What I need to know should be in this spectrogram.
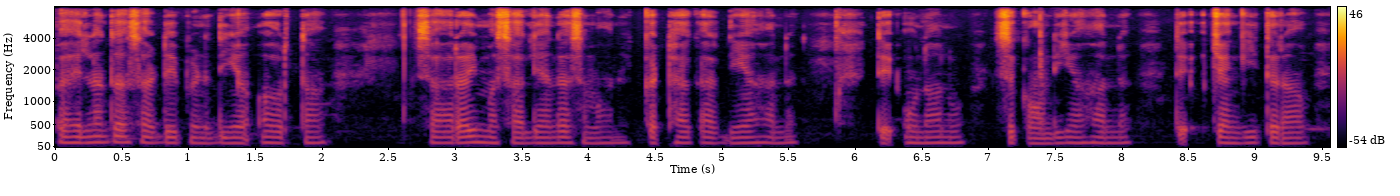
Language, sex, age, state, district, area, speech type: Punjabi, male, 18-30, Punjab, Mohali, rural, spontaneous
